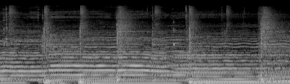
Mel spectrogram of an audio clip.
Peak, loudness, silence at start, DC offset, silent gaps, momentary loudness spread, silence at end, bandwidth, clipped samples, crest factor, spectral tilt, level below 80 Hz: -6 dBFS; -22 LUFS; 0 s; under 0.1%; none; 2 LU; 0 s; 17 kHz; under 0.1%; 14 dB; -5 dB/octave; -30 dBFS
